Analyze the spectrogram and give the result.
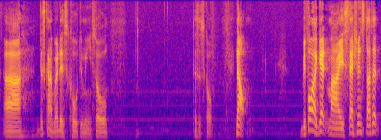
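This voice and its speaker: A man's voice: medium pitch, bright, forceful tone. A man with a Singaporean accent giving an informal, joking technical talk to a live audience, often putting questions to them. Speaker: conference speaker.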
